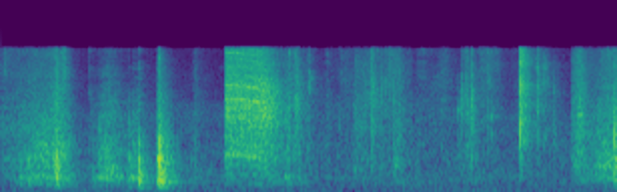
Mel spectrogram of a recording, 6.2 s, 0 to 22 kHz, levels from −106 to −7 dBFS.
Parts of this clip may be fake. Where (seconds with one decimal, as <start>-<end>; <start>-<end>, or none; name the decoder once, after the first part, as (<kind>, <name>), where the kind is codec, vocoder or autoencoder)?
none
